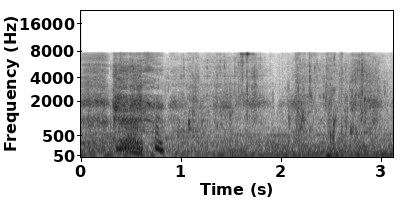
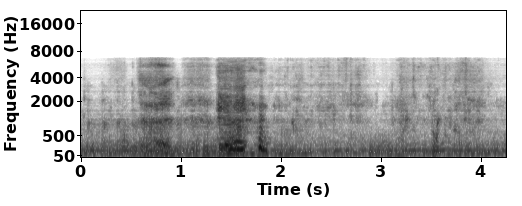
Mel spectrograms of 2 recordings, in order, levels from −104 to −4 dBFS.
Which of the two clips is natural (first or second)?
first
